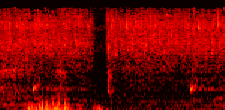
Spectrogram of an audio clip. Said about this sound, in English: Silently, the doppelganger cuts down the dead hobgoblin as the last of his vital fluids drip onto the floor of the cave.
